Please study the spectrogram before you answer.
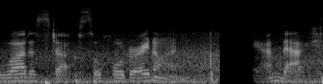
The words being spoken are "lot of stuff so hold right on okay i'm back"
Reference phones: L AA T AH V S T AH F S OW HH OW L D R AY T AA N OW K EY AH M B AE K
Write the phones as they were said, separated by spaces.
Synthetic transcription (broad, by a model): L AA T AH V S T AH F S OW HH OW L D R AY T N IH AA AH M B AE K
